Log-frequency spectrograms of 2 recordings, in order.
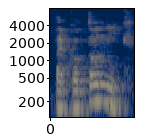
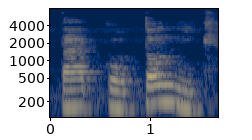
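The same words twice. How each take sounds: First: Said in the usual way. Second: Slow "Tacotonic", leaning on the TO; measured taco-TO-nic for learners; stress on third syllable. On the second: Shown as a demonstration. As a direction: draw out "Tacotonic" with weight on TO. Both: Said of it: "en la tercera sílaba".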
